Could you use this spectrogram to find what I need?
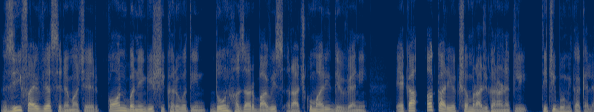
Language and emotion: Goan Konkani, neutral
